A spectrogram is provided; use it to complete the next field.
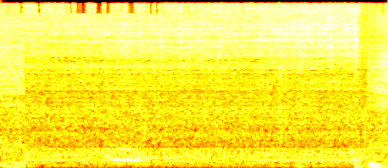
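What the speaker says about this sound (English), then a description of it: "and stir fry. Increase the heat and continue to stir fry until the rice mix well with all the ingredients." Rice stir-fried in a wok with sugar, oyster sauce, light soy sauce, sesame oil and chili sauce gives a steady, close broadband hiss and sizzle, broken by a brief knock near the end.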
